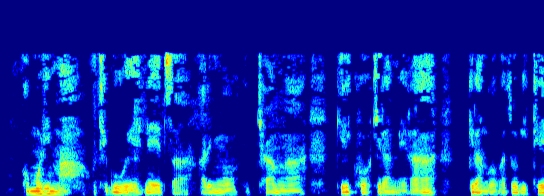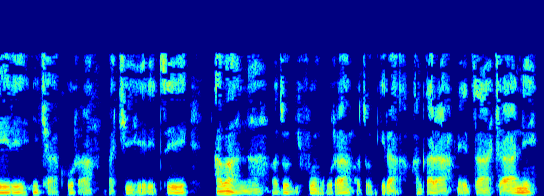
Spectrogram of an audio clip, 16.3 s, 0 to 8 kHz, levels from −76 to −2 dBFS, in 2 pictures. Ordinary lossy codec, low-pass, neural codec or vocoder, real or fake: MP3, 24 kbps; 7.2 kHz; none; real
